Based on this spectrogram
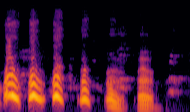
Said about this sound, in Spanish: Entonces ella, pues que está así como ya, que no sabe qué hacer y siente como que le está ladrando el perro abajo y demás, y pues hay que sacar el perro a pasear y se va a correr.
